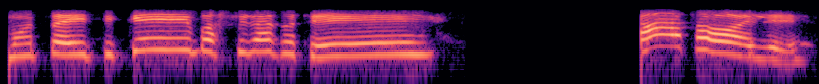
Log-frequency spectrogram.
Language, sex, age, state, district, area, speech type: Nepali, female, 18-30, West Bengal, Kalimpong, rural, conversation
